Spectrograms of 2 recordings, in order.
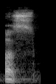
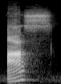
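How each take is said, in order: First: "us" as a short weak vowel, mouth almost closed; weak us, barely open. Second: "us" with a short open a, mouth wide; strong us, open mouth. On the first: Teacher contrasting the two forms of us, weak. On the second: Teacher contrasting the two forms of us, open. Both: Shown as a demonstration. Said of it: "পার্থক্যটুকু feel করুন".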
